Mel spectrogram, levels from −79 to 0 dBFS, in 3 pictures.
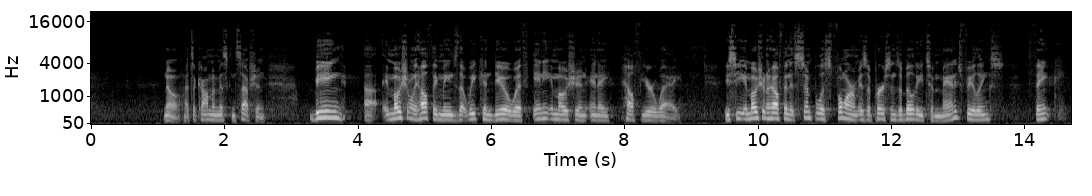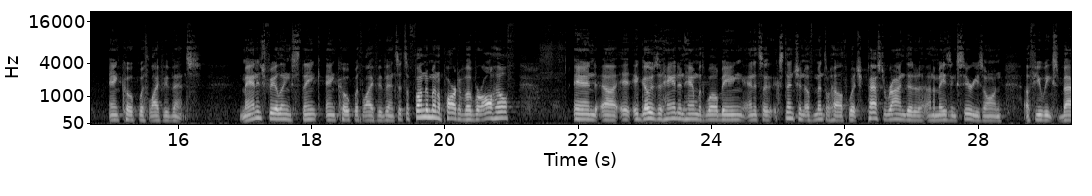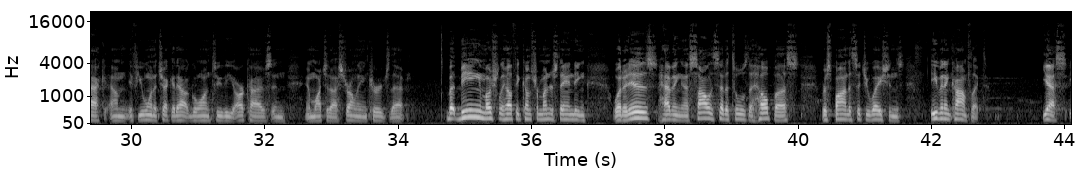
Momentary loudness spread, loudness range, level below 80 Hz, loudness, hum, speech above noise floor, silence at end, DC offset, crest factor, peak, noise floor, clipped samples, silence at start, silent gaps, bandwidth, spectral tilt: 11 LU; 6 LU; -70 dBFS; -27 LUFS; none; 33 dB; 0 s; under 0.1%; 22 dB; -6 dBFS; -59 dBFS; under 0.1%; 1.1 s; none; 15 kHz; -6 dB/octave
